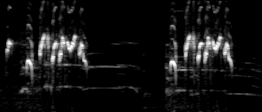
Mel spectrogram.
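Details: Two fast phrases of about nine looping, whistled notes, spaced two and a half seconds apart, form the doubled song of a caged Thai Red-whiskered Bulbul. Thin steady tones linger between them.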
